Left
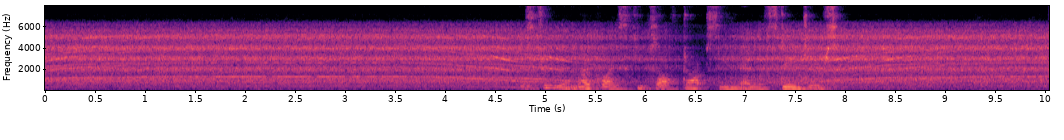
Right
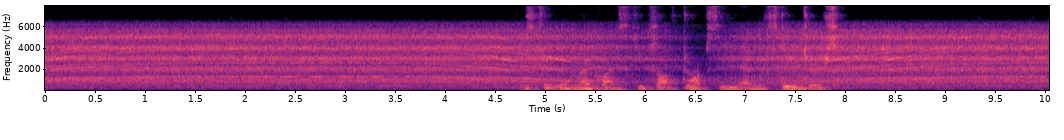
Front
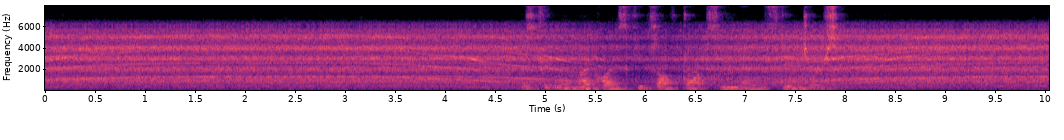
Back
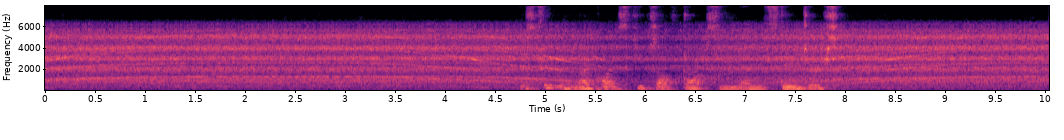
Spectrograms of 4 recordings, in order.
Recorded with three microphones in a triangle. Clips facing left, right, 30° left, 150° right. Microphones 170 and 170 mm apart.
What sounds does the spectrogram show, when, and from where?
4.8 s a woman speaking: 155° left, 3.5 m; by 8.0 s 165° right, 0.5 m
